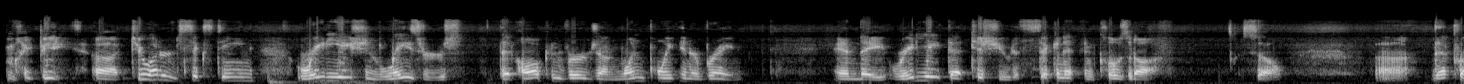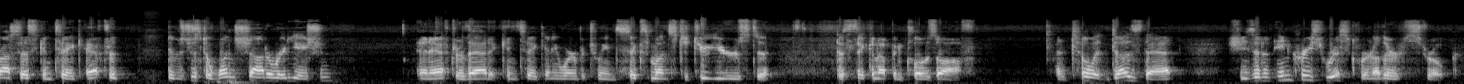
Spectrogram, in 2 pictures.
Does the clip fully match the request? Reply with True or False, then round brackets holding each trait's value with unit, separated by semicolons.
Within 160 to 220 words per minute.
False (150 wpm)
